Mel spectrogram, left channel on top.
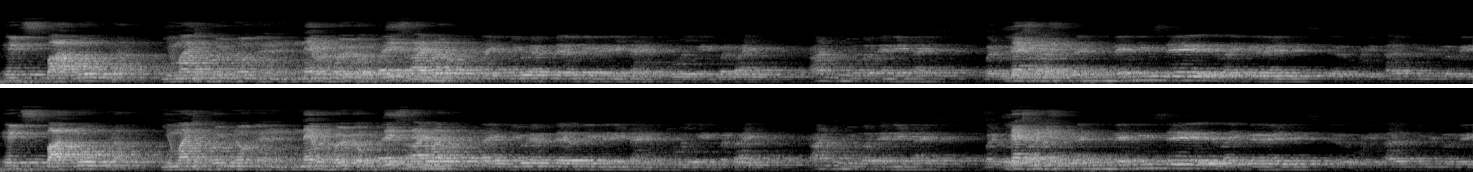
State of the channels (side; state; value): both; normal; correlation 0.08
